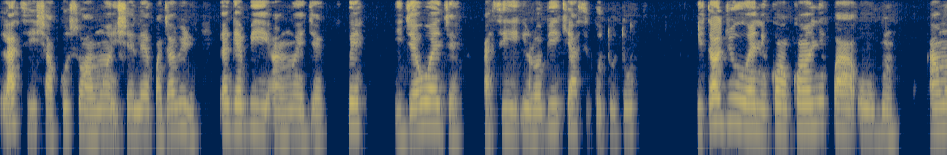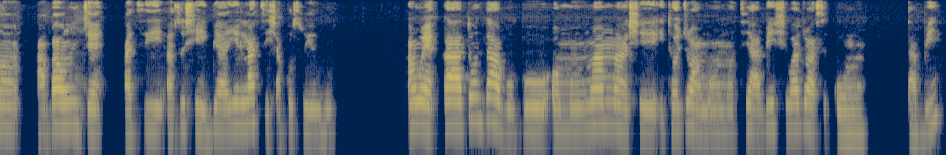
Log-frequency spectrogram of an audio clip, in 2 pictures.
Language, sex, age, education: Yoruba, female, 30-45, primary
